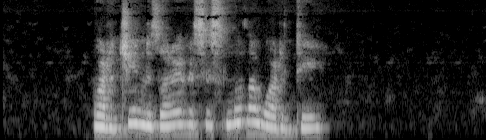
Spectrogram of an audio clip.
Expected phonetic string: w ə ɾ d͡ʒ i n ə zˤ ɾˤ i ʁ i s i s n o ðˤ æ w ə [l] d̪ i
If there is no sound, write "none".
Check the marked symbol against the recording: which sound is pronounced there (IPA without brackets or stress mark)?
ɾ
